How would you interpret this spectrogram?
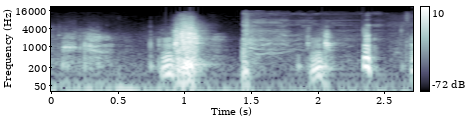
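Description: A dog whimpers and whines in short, uneven bursts, with one louder, higher yelp near the start and softer plaintive whines following.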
